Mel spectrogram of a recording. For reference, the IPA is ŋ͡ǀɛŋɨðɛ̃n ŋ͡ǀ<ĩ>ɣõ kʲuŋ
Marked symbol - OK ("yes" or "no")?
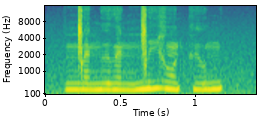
no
